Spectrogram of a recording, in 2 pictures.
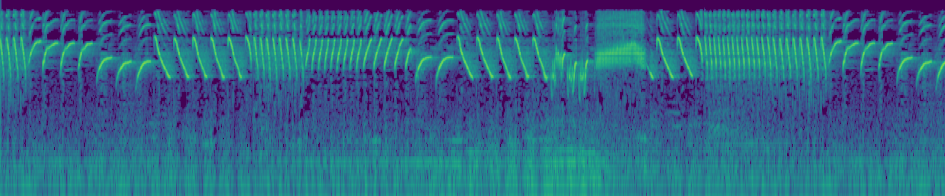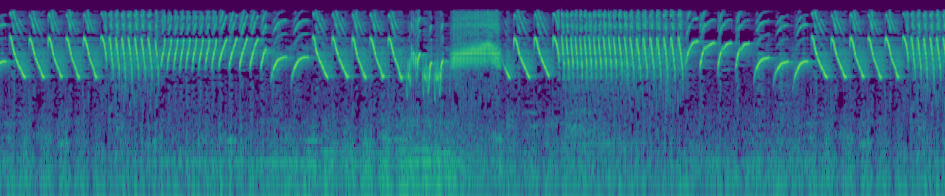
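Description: Domestic canary singing a long song of fast trills, rolls of rapid repeated notes running one into the next. A drawn-out sweeping note comes about nine seconds in and again about twenty-one seconds in, as the same song pattern recurs about every twelve seconds.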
